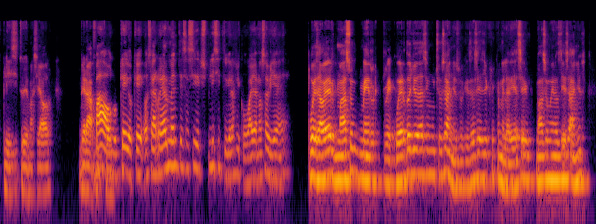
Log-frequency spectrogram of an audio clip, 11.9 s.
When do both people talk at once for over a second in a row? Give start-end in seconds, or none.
none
